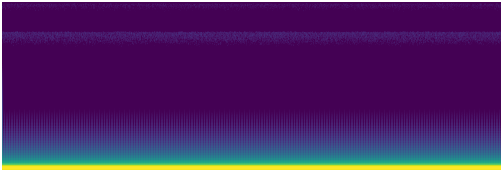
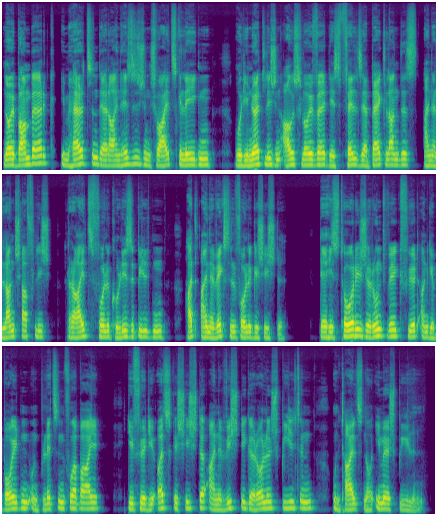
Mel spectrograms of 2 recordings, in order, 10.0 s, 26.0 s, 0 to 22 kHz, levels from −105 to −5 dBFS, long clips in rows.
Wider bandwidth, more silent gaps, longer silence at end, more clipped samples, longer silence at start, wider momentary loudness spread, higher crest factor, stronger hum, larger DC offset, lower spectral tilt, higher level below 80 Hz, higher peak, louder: second, 0.1 kHz vs over 20 kHz; neither; second, 0 s vs 0.3 s; neither; about the same, 0 s vs 0.05 s; second, 0 LU vs 10 LU; second, 4 dB vs 16 dB; neither; neither; first, -14.5 dB/octave vs -6 dB/octave; first, -4 dBFS vs -62 dBFS; about the same, -2 dBFS vs -2 dBFS; first, -9 LUFS vs -17 LUFS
